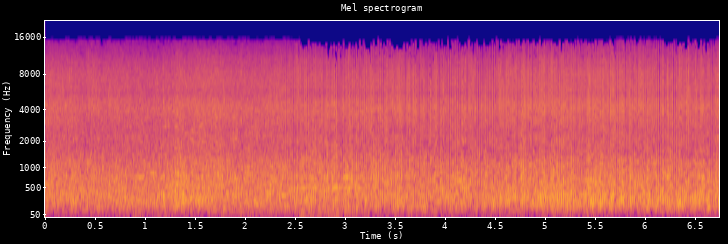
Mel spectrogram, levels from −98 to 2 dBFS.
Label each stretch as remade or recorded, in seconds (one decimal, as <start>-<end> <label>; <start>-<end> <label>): 0.0-2.4 recorded; 2.4-6.7 remade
